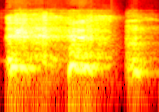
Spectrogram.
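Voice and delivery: short high burst of laughter; a quick nervous laugh. Real, not acted. Laughing at own panic.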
